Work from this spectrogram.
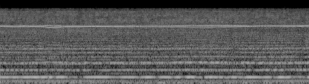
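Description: A C-Fly Faith camera drone flying on a morning flight, its steady high-pitched rotor whine and buzz holding constant and fairly loud throughout, with no voices.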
